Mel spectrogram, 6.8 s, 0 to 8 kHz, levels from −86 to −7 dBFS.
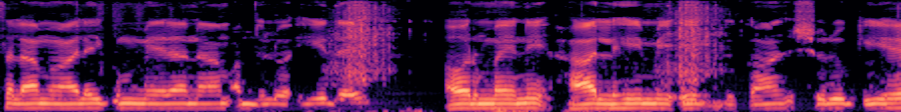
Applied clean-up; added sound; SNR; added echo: classical method spectral subtraction.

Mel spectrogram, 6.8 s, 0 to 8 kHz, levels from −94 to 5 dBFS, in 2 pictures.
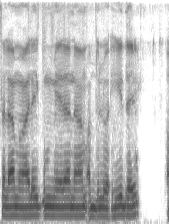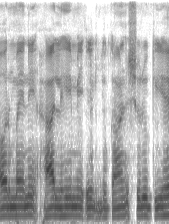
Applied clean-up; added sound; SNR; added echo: neural mask model Resemble Enhance denoiser.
